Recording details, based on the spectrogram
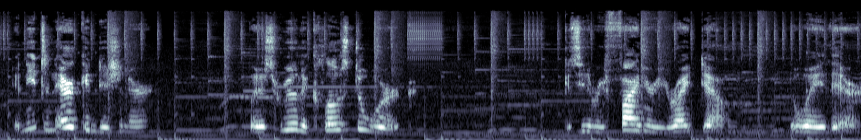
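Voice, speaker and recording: A man at a moderate pace with long, frequent pauses, faint music in the background. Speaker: traveler vlogger. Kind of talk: casual vlog chat. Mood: joking, deadpan humor. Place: open country. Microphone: phone near.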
